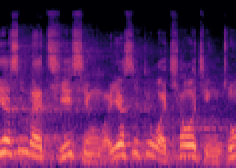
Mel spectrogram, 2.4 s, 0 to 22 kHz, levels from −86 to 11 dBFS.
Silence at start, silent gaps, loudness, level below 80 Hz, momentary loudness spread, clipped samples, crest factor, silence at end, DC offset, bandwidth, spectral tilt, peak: 0 s; none; -19 LUFS; -58 dBFS; 4 LU; under 0.1%; 16 dB; 0 s; under 0.1%; 17 kHz; -4 dB/octave; -2 dBFS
